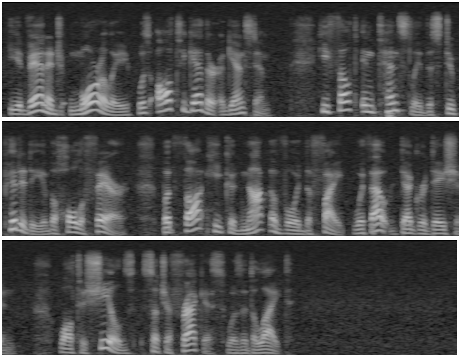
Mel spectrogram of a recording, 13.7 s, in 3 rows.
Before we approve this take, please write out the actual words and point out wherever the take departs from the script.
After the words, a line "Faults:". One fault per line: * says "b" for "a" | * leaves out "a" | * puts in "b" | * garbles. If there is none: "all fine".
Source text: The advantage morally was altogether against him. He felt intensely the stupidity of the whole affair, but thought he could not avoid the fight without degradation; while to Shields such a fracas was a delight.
The advantage morally was altogether against him. He felt intensely the stupidity of the whole affair, but thought he could not avoid the fight without degradation; while to Shields such a fracas was a delight.
Faults:
all fine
